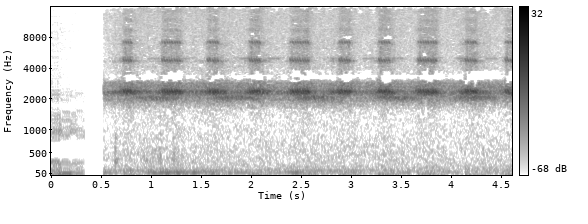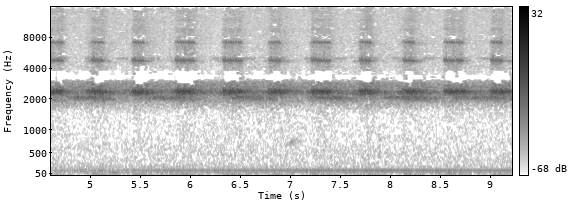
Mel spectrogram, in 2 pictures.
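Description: Cricket chirping sound effect, an even chirp repeating about two and a half times a second, starting about half a second in, over a faint steady low hum. It is the stock cartoon cue for an awkward silence.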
